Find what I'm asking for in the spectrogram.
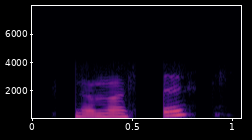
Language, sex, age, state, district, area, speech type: Hindi, female, 60+, Uttar Pradesh, Pratapgarh, rural, conversation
